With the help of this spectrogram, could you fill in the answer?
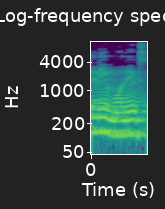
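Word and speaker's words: mnemonics: तरह, known as न्यूमोनिक्स, इट is pronounced as न्यूमोनिक्स, जिनको हम न्यूमोनिक्स बोलते हैं।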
